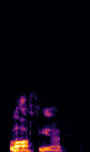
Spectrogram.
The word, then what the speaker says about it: Lafayette: Lafayette.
